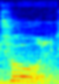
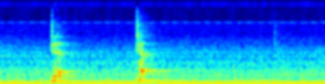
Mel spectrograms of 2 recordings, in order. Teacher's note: You will feel that your tip of the tongue is touching the alveolar ridge, इसको कहेंगे alveolar sound.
